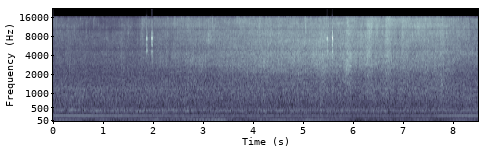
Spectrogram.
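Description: Diced calabresa sausage, onion and tomato sizzling in an aluminium frying pan as a spatula stirs them, sautéing to soften the tomato, over a steady low hum. Two pairs of short sharp clicks, about two seconds in and again about five and a half seconds in.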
